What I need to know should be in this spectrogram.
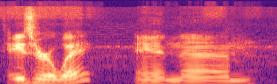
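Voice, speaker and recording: A man narrating a tabletop game casually as game master, improvising in a hesitant, halting way. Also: on the high side, fairly even intonation, smooth, lo-fi sound, faint music behind.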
